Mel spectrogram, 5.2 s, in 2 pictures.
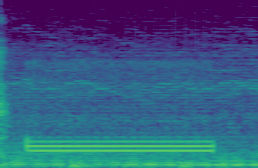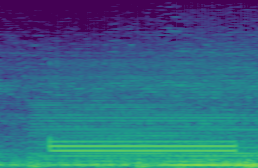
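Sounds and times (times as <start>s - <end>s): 
phone call ringback tone ringing unanswered: 0.2s - 2.2s, 3.0s - 5.0s.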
